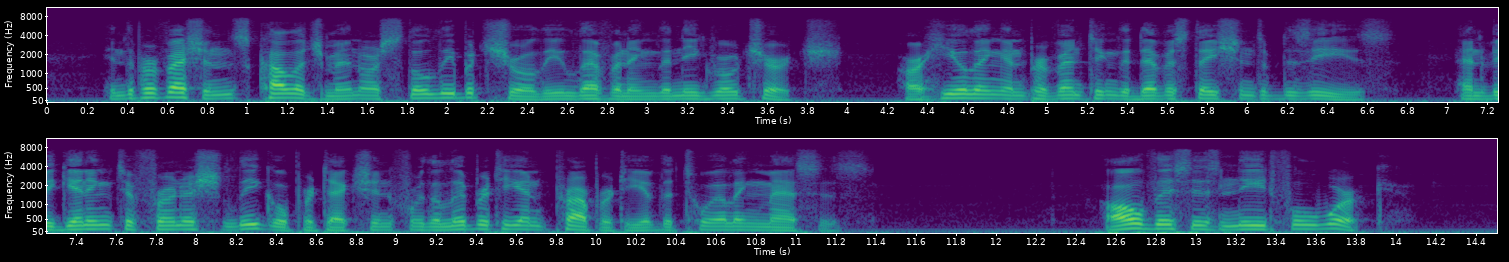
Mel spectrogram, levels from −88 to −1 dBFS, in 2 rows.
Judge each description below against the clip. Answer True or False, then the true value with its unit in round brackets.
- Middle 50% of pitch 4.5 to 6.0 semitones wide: False (4.1 semitones)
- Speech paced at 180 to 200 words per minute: False (170 wpm)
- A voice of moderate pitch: False (120 Hz)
